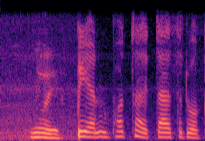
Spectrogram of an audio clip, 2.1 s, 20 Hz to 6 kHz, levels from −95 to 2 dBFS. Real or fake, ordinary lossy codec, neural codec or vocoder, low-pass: real; none; none; 5.4 kHz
